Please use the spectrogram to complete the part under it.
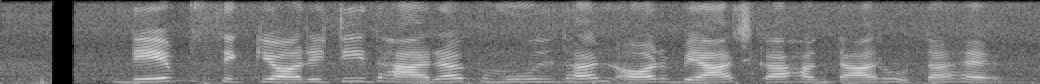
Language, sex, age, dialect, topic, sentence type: Hindi, female, 18-24, Awadhi Bundeli, banking, statement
